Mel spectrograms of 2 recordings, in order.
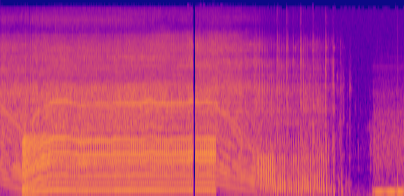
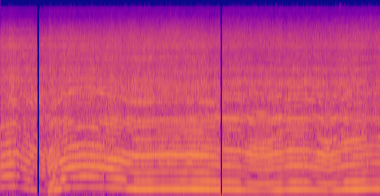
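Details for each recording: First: Poulan Pro chainsaw with its original clogged air filter: revs to a held but soggy pitch, then falls to a lumpy, uneven idle. Runs rich as if the choke is on, and idles poorly once warm. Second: Poulan Pro two-stroke chainsaw after fixing a clogged air filter and sharpening the chain: strong clean scream holding high revs with brief dips under load, pulls smoothly at full speed; normal running.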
